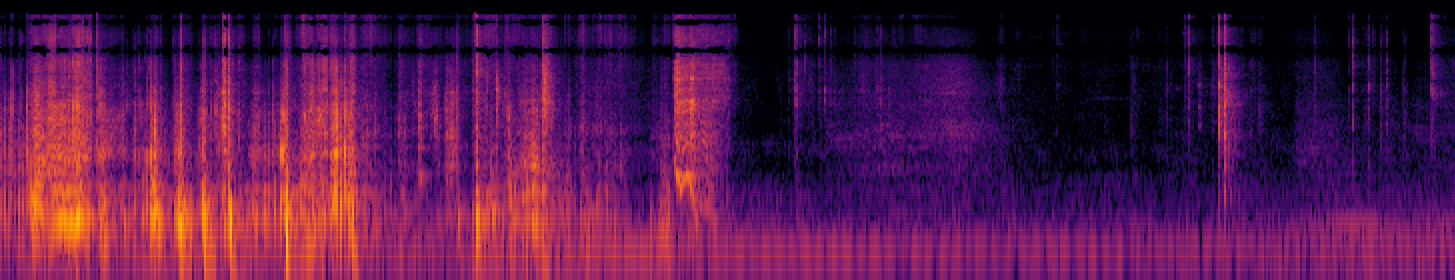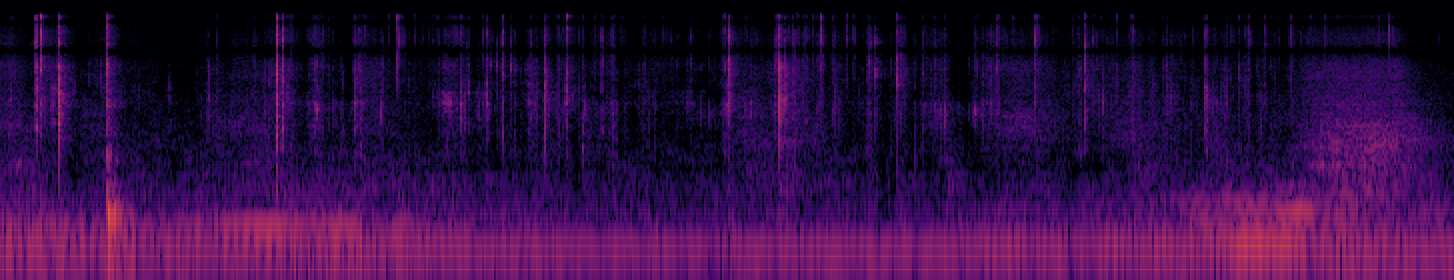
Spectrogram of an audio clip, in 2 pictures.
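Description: Crinkling and tearing of balloon rubber and packaging as slime materials are handled, dense and loud for about the first seven seconds, then thinning to sparse clicks and light scrapes.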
